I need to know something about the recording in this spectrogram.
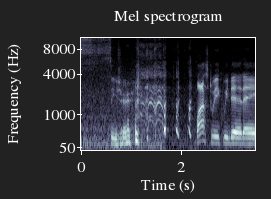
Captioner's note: laughs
